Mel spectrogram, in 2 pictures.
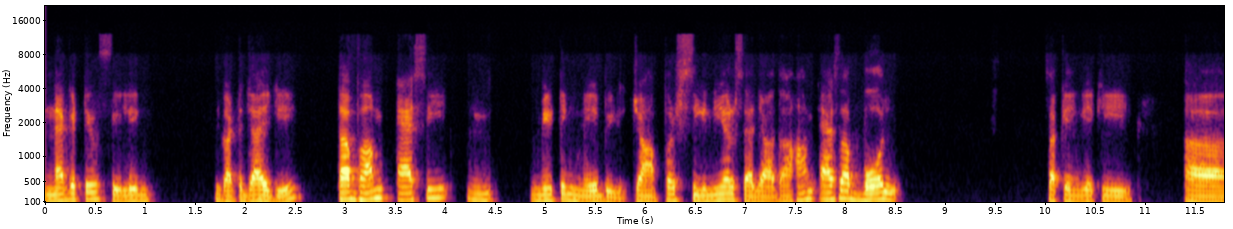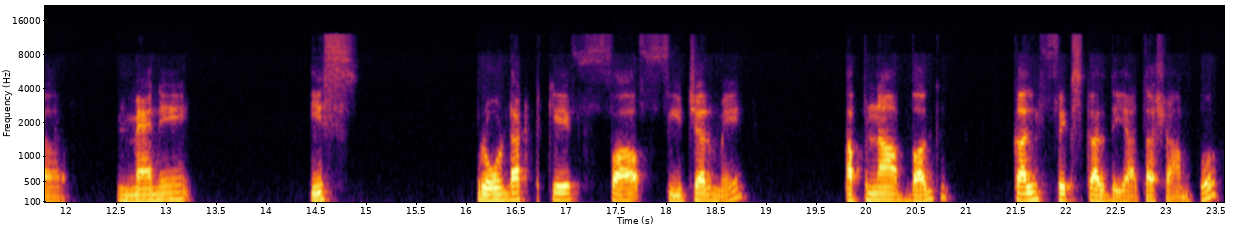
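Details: Real stammering in an adult man who says he stammers more in one-on-one situations; stuttering.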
